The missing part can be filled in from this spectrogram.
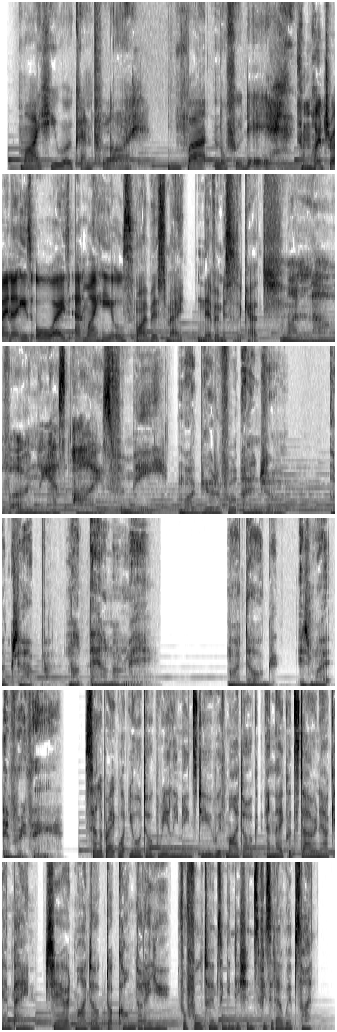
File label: Radio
